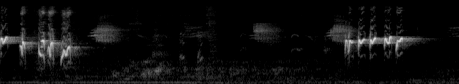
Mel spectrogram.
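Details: Red-eyed bulbul kept as a decoy bird, giving two quick bursts of bubbly, chattering notes. The notes are bright and mid-high, with short soft rasps in between.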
